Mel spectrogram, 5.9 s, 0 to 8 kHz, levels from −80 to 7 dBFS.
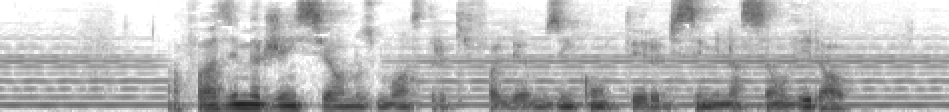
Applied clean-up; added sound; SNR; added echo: none; Bowed string instrument; 16 dB; none.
